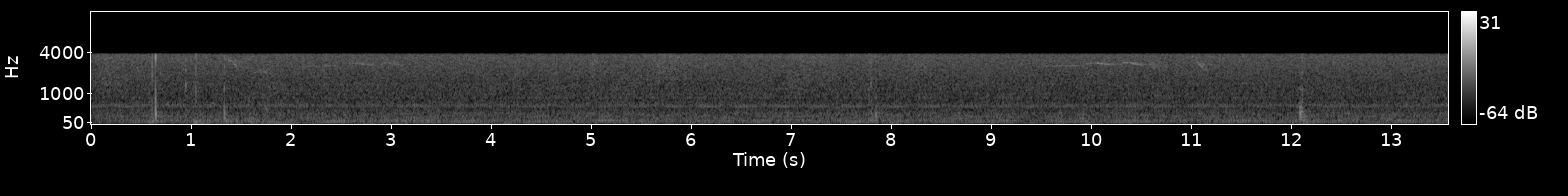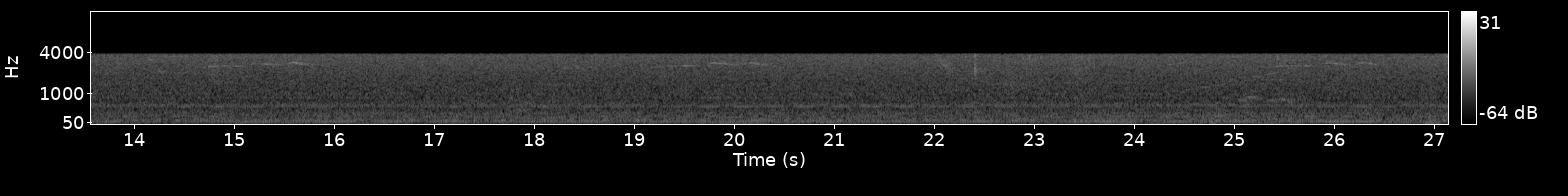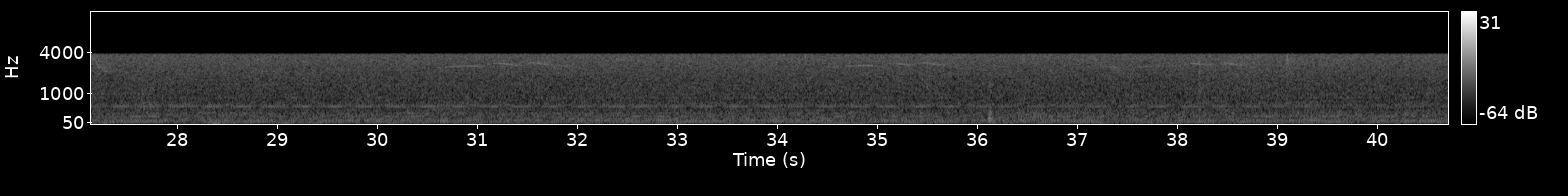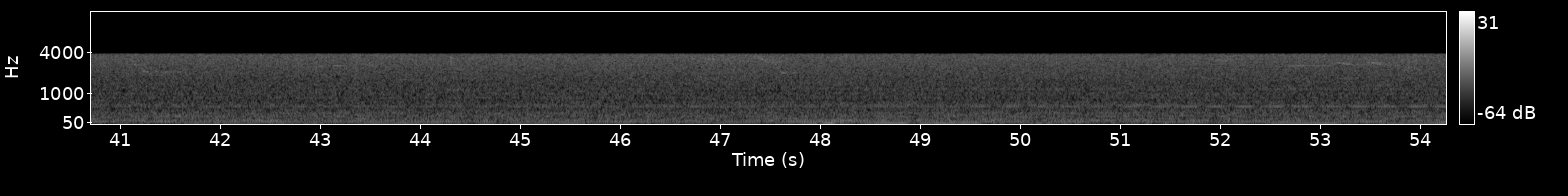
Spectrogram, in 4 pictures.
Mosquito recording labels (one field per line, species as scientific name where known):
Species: no mosquito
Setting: insect culture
